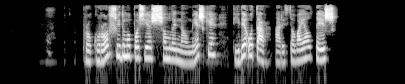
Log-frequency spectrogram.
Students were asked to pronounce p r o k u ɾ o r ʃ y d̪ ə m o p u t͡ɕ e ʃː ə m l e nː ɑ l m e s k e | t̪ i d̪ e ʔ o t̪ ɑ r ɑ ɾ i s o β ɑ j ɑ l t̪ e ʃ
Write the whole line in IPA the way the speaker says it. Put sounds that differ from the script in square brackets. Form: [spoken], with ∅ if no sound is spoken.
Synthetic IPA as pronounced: p r o k u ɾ o r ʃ y d̪ ə m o p [o] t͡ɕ e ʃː ə m l e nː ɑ l m e [ʃ] k e | t̪ i d̪ e ʔ o t̪ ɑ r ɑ ɾ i s o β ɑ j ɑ l t̪ e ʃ

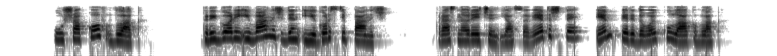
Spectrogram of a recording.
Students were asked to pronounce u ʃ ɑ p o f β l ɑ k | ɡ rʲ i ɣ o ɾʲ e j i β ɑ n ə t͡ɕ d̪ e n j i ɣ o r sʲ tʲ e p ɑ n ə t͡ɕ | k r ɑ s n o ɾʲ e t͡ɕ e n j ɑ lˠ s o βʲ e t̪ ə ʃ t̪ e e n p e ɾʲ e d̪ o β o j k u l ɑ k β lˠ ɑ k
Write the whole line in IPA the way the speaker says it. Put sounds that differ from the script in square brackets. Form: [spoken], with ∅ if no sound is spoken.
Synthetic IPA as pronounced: u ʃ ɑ [k] o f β l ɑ k | ɡ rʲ i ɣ o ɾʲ [i] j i β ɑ n ə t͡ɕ d̪ e n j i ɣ o r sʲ tʲ e p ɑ n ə t͡ɕ | k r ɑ s n o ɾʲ e t͡ɕ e n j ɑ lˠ s o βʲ e t̪ ə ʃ t̪ e e n p e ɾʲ e d̪ o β o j k u l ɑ k β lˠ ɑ k

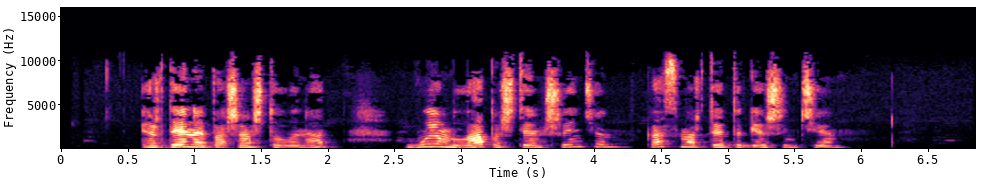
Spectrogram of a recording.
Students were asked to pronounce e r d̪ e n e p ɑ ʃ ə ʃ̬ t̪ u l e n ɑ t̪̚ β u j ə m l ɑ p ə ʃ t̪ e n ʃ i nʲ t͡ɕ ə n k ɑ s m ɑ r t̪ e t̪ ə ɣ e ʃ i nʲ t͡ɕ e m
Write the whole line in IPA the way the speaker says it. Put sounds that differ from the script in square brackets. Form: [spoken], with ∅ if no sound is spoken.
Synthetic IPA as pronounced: e r d̪ e n e p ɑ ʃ [ɑ] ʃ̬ t̪ [o] l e n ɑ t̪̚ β u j ə m l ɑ p ə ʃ t̪ e n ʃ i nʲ t͡ɕ ə n k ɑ s m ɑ r t̪ e t̪ ə ɣ e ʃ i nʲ t͡ɕ e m

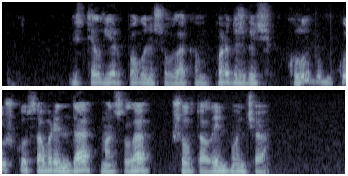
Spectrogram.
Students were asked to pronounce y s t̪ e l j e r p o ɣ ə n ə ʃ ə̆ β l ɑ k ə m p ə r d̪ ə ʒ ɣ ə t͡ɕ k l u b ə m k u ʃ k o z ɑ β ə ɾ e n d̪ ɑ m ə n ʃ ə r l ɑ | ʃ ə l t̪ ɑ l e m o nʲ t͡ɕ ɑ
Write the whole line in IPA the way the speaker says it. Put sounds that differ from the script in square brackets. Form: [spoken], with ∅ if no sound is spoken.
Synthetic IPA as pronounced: y s t̪ e l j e r p o ɣ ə n ə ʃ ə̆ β l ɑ k ə m p ə r d̪ ə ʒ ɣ ə t͡ɕ k l u b ə m k u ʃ k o [s] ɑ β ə ɾ e n d̪ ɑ m [ɑ] n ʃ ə [∅] l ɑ | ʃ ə l t̪ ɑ l e [n] o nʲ t͡ɕ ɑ

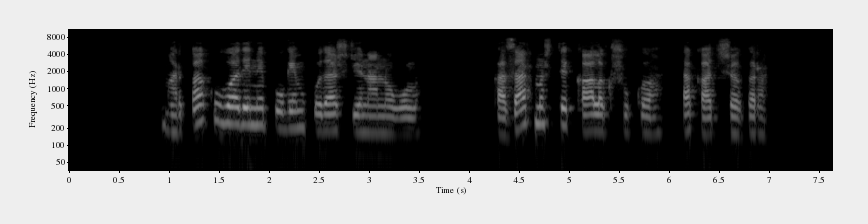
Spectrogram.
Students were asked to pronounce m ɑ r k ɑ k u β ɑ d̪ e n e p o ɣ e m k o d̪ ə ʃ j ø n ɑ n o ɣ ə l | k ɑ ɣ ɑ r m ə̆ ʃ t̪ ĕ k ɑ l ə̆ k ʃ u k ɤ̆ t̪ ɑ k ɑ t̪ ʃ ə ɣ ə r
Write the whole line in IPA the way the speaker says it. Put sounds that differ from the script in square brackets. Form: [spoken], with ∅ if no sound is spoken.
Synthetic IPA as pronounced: m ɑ r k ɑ k u β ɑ d̪ e n e p o ɣ e m k o d̪ [ɑ] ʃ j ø n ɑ n o ɣ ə l | k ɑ [z] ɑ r m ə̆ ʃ t̪ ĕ k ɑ l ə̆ k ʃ u k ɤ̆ t̪ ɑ k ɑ t̪ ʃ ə ɣ ə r

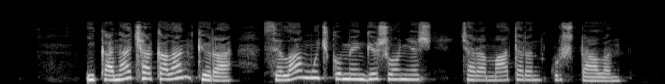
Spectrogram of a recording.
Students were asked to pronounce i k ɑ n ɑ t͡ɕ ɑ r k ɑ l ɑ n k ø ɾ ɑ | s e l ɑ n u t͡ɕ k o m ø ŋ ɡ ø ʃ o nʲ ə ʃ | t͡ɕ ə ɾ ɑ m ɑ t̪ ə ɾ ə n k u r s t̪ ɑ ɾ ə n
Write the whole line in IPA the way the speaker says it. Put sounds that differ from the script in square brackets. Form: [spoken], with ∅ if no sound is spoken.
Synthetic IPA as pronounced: i k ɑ n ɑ t͡ɕ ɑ r k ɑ l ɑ n k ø ɾ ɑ | s e l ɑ [m] u t͡ɕ k o m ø ŋ ɡ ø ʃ o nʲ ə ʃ | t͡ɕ [ɑ] ɾ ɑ m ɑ t̪ ə ɾ ə n k u r [ʃ] t̪ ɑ [l] ə n

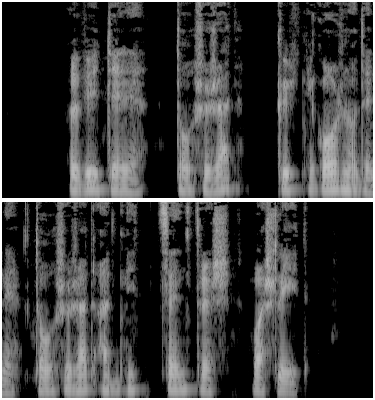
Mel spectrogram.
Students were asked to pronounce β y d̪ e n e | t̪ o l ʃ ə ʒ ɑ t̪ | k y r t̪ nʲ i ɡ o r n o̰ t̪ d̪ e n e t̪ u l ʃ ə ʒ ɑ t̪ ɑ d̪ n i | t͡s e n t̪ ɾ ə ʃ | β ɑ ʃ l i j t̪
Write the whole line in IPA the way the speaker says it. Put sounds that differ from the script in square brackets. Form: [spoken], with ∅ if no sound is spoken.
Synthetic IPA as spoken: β y d̪ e n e | t̪ o l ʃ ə ʒ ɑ t̪ | k y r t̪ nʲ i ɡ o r n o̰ [∅] d̪ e n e t̪ [o] l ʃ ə ʒ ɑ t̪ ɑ d̪ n i | t͡s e n t̪ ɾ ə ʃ | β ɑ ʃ l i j t̪

